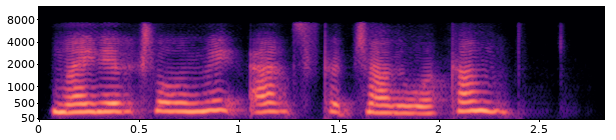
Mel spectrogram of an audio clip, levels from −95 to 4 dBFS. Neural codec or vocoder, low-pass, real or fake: codec, 16 kHz, 0.5 kbps, FreqCodec, smaller model; 7.2 kHz; fake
